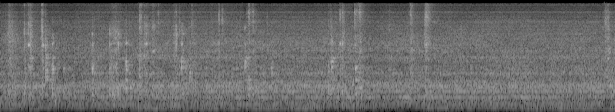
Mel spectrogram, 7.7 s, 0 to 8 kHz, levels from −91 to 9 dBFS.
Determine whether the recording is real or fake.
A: fake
